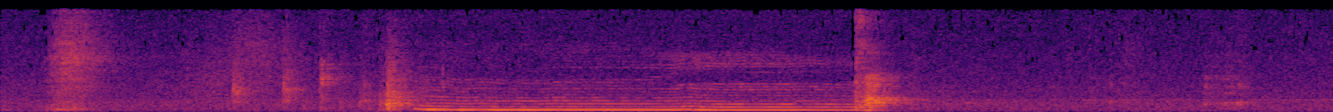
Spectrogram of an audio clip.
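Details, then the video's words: Pet macaw saying "Maah" while throwing kisses with its foot: one drawn-out, steady, nasal "maah" lasting about two seconds, with short clicks and rustling before and after. "Macaw throwing kisses with foot! Maah!"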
